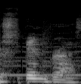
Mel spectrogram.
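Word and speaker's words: Spinbrush: Sprint brush is or spin brush. That's how you say it.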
